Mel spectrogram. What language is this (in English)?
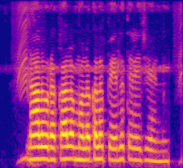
Telugu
